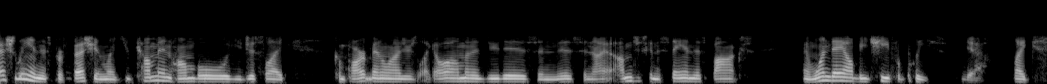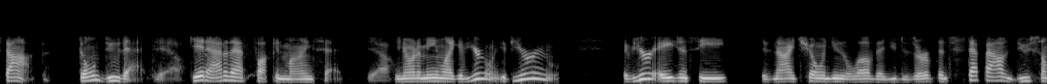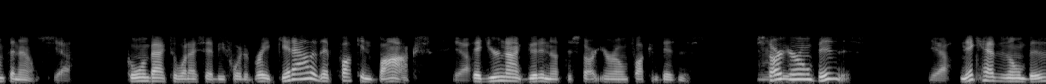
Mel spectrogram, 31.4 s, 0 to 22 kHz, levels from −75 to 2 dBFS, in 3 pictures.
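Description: From the start the whole clip runs through the iLBC codec. The speech sits in a narrow 200 Hz to 3.5 kHz line band and has a rough, slightly synthetic edge. Each frame's excitation is coded on its own, which fits the 30 ms, 13.33 kbps mode.

Then at 20.03 to 20.11 s come lost iLBC frames, about 60 ms missing, which fits two dropped 30 ms frames. The decoder fills the hole by repeating the last pitch cycle mixed with noise, so you hear a brief held, buzzy vowel before the speech snaps straight back.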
